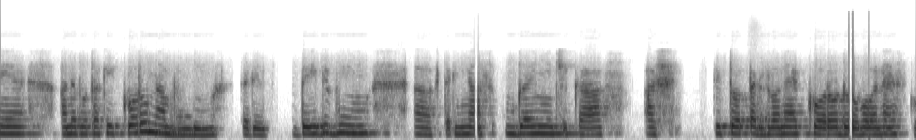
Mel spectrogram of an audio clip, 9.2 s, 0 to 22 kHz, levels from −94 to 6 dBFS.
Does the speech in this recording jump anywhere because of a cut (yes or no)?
no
